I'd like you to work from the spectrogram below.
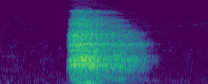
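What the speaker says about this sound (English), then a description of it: "Eyes open, mouth open, tongue out, exhale." A single forceful exhale through a wide-open mouth with the tongue out during a yoga face exercise, a breathy rush that swells quickly and trails off, close and alone in silence.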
